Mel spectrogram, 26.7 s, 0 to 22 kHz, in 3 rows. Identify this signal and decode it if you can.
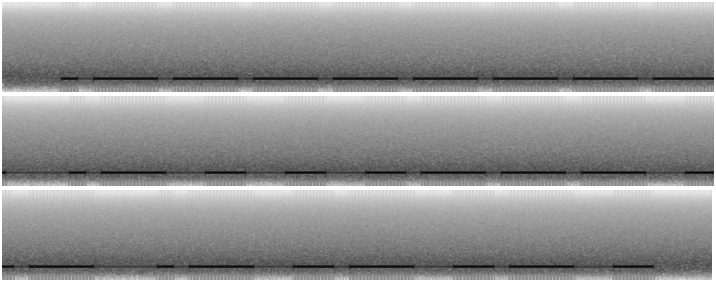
Radio time signal (WWVB), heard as a tone whose level steps once a second, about 490 Hz, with radio static and a narrow filter. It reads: 0 0 0 0 0 0 0 0 M 0 1 1 1 0 0 0 1 0 M 0 1 0 1 0 1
